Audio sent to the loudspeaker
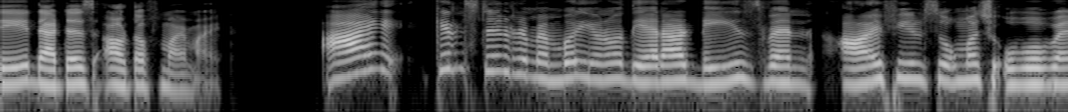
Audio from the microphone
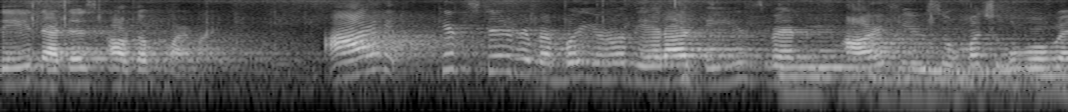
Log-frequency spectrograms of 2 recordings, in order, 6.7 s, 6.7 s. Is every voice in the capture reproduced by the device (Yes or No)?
No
